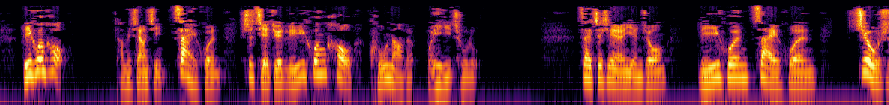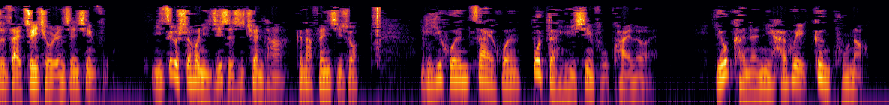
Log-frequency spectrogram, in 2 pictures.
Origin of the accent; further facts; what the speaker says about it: China; 我们中国人常说天妒英才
